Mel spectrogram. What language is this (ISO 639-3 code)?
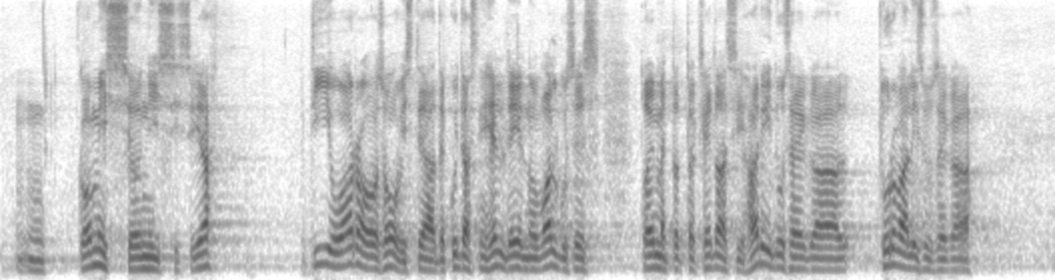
est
